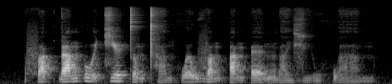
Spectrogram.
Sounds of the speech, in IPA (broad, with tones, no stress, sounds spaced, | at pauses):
f a˨˩ k̚ ɗ a˨˦ ŋ ʔ ṵ˧˨ ə̯ t͡ɕ e˧ t̪ ə˧˩ m t̪ʰ a̤˨˩ m h w ə˨˦ w v a̰˧˨ m ʔ a̰˧˨ ŋ ʔ ɛ˧˩ ŋ a̤˨˩ j ɣ i̤˨˩ w h w a̤˨˩ m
